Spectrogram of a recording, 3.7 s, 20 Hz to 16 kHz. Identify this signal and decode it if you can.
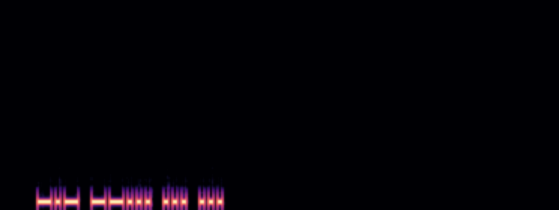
Morse code, heard as a keyed tone, about 40 wpm, 700 Hz. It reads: K7SS
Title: Call Signs - 40wpm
